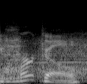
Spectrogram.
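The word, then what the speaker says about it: Mirco: I called him Micro. It is Jesse Mirko, M-I-R-C-O, that will try to pin Notre Dame deep as Brandon Joseph goes back deep to return. So Mirko, the Australian, will let the play clock run out.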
